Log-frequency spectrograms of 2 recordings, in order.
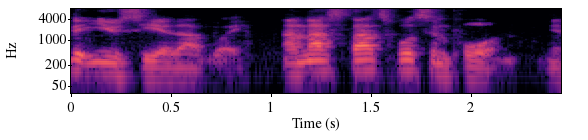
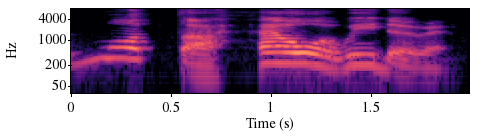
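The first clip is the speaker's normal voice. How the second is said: exasperated; 9 semitones higher, 4 dB louder than usual. Retold or imitated. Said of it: "I'm like".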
